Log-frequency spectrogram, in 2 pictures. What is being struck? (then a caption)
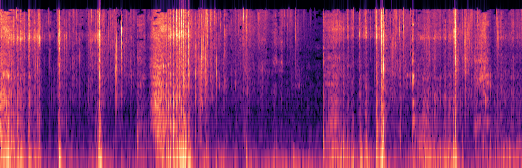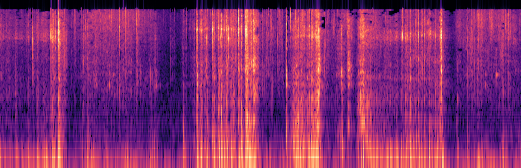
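Bar of soap scraped with a blade. A box-cutter blade scrapes and shaves an oval, dry, solid orange soap bar. The result is a steady run of dry, crumbly scraping and tearing strokes, each with a soft low thud beneath a faint bright crackle.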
